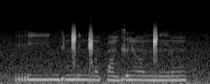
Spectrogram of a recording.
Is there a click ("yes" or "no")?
yes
